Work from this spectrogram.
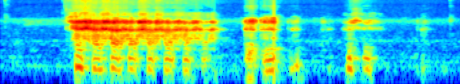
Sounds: Laughter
